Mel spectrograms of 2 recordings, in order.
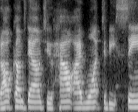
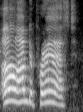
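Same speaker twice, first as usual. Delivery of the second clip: high, slow, whining complaint; louder, drawn-out mock whimper; whiny man; 9 semitones higher, 8 dB louder, much slower than usual. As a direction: moan it out like a sorry sad sack. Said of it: "I don't have time for a whiny man".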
